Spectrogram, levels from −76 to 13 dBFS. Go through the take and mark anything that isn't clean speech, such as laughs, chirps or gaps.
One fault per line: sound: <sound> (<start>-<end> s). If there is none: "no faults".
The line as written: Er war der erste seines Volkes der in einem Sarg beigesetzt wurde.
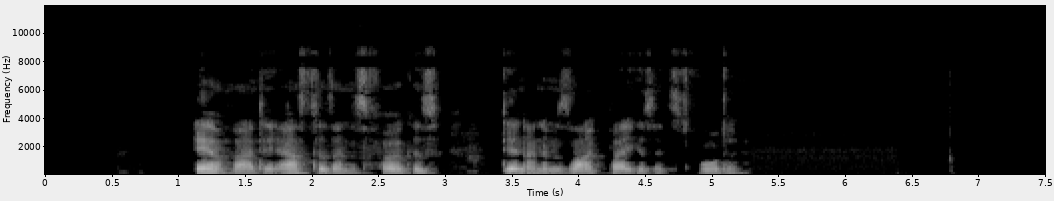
no faults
